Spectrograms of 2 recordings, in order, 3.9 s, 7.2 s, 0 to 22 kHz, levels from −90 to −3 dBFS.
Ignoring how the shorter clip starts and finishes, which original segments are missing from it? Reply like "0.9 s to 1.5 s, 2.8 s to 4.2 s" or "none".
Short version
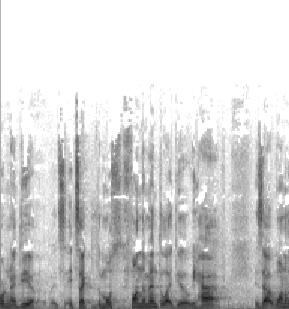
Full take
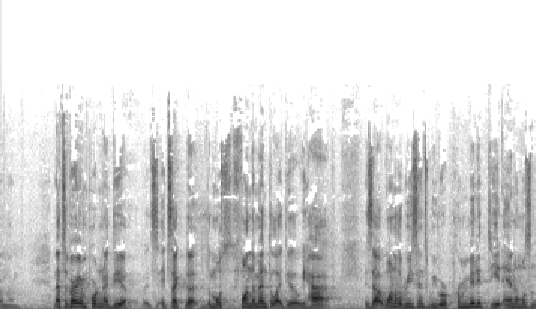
2.4 s to 2.7 s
